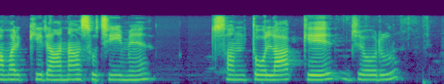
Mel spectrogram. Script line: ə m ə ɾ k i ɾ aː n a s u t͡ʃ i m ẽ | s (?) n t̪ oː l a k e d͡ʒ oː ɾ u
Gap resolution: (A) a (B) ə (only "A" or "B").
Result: B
